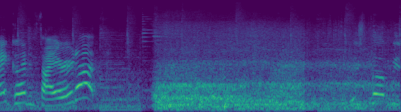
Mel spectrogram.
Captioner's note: whooshing sound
